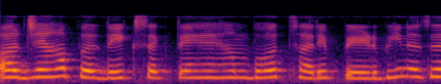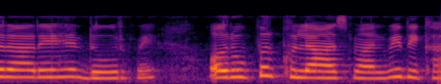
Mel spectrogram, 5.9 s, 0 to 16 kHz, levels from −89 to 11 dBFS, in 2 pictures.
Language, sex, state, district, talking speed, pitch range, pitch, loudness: Hindi, female, Bihar, Supaul, 245 wpm, 280-315 Hz, 295 Hz, -21 LUFS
